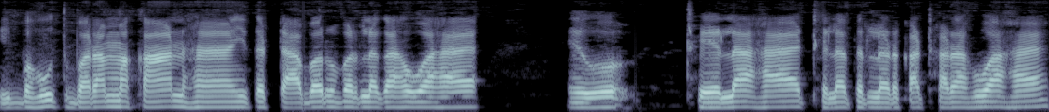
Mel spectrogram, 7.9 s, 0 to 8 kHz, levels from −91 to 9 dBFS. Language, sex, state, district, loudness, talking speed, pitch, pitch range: Hindi, female, Bihar, Sitamarhi, -17 LUFS, 160 wpm, 140 Hz, 135-145 Hz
